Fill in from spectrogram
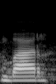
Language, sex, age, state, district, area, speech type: Santali, female, 18-30, West Bengal, Birbhum, rural, read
